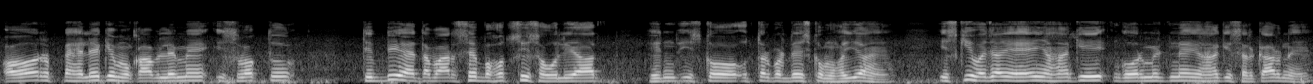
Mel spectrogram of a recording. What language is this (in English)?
Urdu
